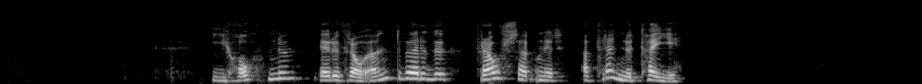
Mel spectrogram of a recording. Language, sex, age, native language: Icelandic, female, 60-69, Icelandic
